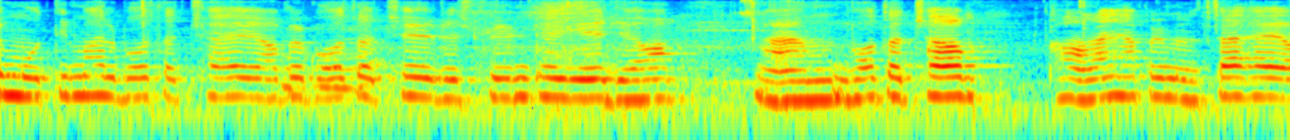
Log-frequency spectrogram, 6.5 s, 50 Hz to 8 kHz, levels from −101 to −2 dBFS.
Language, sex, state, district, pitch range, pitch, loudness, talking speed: Hindi, female, Bihar, Jahanabad, 225-245 Hz, 235 Hz, -21 LUFS, 205 wpm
